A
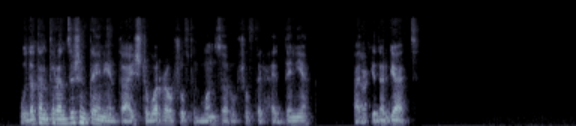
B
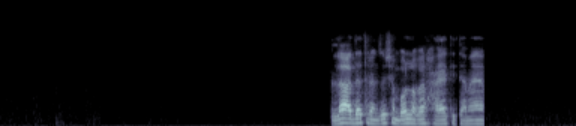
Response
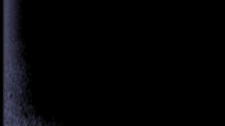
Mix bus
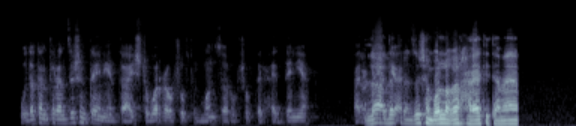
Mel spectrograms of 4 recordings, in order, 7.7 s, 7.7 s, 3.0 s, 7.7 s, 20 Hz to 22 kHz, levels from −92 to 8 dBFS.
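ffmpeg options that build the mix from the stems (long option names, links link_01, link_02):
-filter_complex "[0:a]acrossover=split=410 4000:gain=0.158 1 0.141[link_01][link_02][link_03];[link_01][link_02][link_03]amix=inputs=3:normalize=0,volume=-5.5dB,asplit=3[link_04][link_05][link_06];[link_05]volume=-21.5dB[link_07];[1:a]acontrast=47,asoftclip=type=tanh:threshold=-10dB,adelay=450,volume=1.5dB[link_08];[link_06]apad=whole_len=358865[link_09];[link_08][link_09]sidechaincompress=threshold=-56dB:ratio=5:attack=42:release=225[link_10];[2:a]atrim=start_sample=2205[link_11];[link_07][link_11]afir=irnorm=-1:irlink=0[link_12];[link_04][link_10][link_12]amix=inputs=3:normalize=0"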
